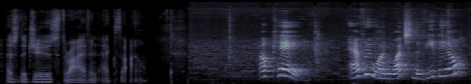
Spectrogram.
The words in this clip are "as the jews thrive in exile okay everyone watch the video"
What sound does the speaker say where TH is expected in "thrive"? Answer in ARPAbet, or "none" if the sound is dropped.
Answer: TH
